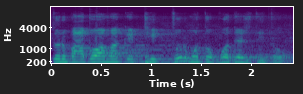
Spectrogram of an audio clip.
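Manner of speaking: high, loud dramatic storytelling; preaching at full force. Acted. Preacher voicing the uncle and the child, high and loud. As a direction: cry out the story's dialogue to the crowd. Shouted exchange between story characters.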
